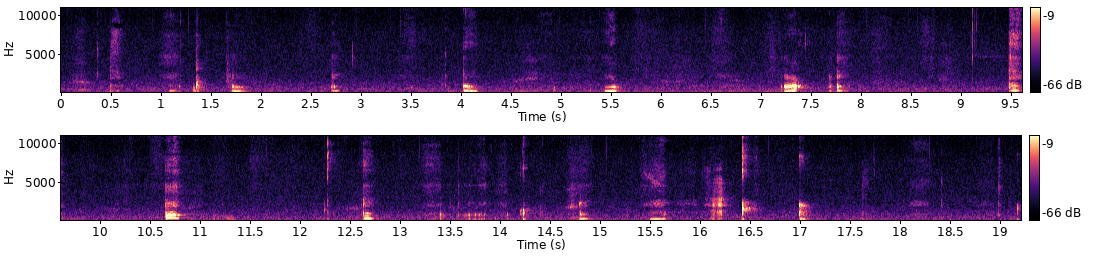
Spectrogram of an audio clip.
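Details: Infant smiling while hiccuping: about a dozen brief, sharp catches of breath at irregular intervals with quiet room noise; hiccups.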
